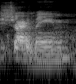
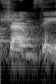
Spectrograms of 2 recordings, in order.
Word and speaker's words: Charmaine: um by the way my name's actually Charmaine in real life I hope I didn't make any of you fall off your chair um Charmy is a nickname I know it's spelled like Charmy so you can call me that too I do have a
